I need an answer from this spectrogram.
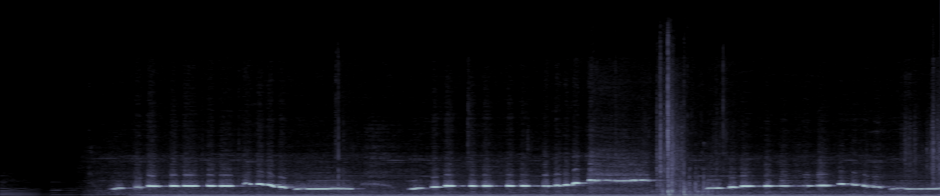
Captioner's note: whistle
